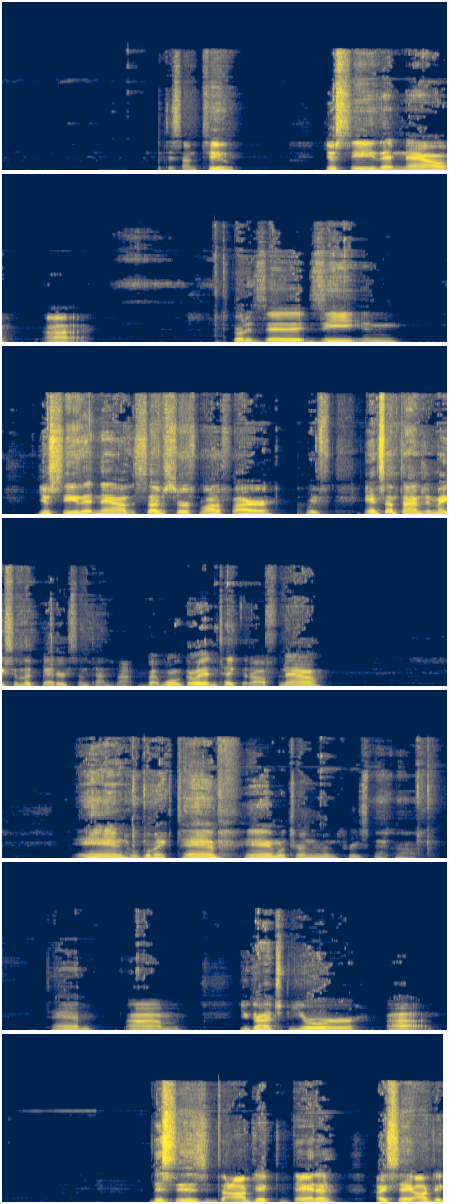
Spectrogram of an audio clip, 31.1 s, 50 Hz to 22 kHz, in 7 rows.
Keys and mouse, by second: 3.6-5.3 drag, 8.9 z, 18.0-19.6 drag, 21.5 Tab, 24.4 Tab.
